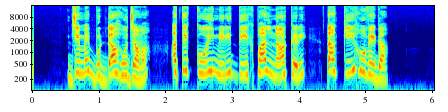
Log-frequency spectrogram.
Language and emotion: Punjabi, fearful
